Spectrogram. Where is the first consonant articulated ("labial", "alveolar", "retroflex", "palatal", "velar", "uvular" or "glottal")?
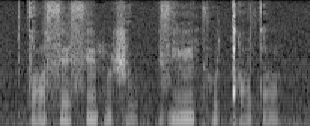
alveolar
